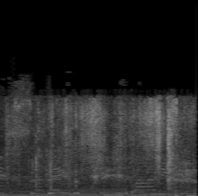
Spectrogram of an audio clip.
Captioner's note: laughs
